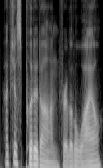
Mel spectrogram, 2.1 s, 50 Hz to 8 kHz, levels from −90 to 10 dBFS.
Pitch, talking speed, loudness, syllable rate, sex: 100 Hz, 260 wpm, -18 LUFS, 6.5 syllables/s, male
